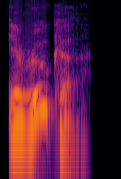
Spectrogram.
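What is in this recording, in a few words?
"eruca", British English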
